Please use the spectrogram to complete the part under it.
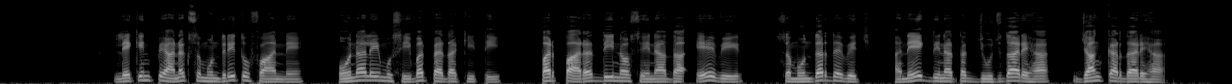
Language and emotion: Punjabi, neutral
